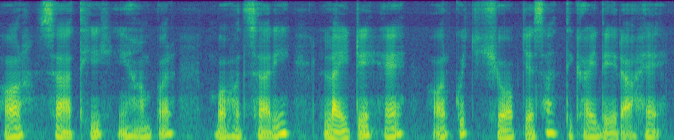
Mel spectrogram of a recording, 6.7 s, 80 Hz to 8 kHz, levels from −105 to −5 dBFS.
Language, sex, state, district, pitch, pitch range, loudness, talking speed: Hindi, male, Himachal Pradesh, Shimla, 175 Hz, 135-185 Hz, -21 LUFS, 150 wpm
